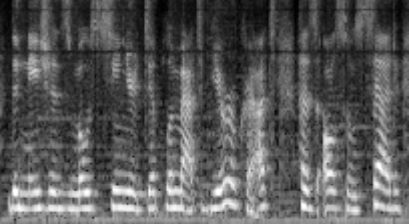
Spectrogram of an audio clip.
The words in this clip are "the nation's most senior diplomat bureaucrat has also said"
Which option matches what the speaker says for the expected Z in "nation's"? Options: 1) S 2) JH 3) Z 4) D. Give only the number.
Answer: 3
